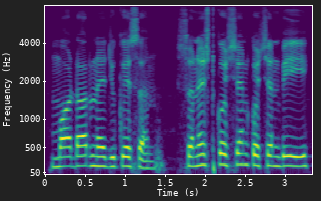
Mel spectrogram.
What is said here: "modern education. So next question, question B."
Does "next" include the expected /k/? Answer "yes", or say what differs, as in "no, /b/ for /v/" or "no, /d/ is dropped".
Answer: no, /k/ is dropped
